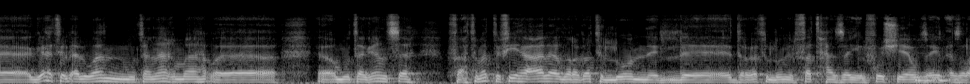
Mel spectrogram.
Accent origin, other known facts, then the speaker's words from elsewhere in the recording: Egypt; moved away; حنين للوطن، حنين للرجوع بقى للمشاركات داخل بلدنا الحبيبة، داخل بلدنا مصر.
